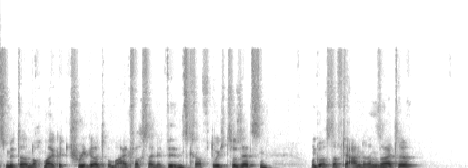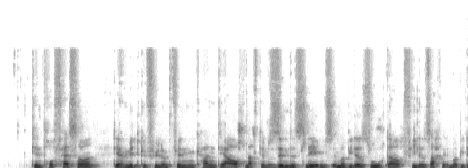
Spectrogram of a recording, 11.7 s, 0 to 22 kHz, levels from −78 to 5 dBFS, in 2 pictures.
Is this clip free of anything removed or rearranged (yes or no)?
no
